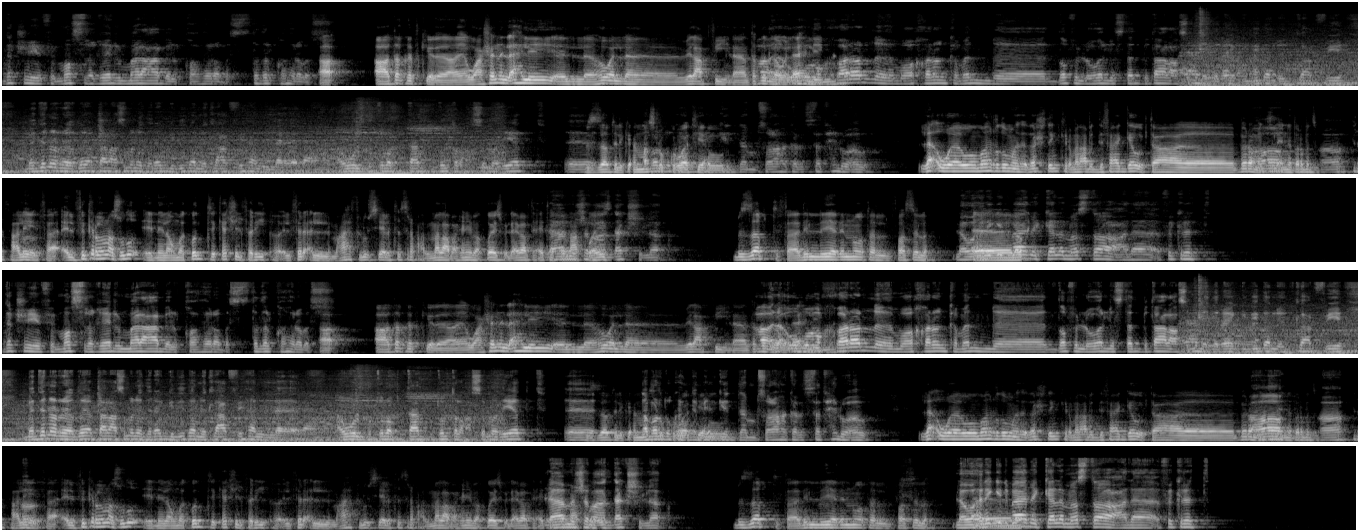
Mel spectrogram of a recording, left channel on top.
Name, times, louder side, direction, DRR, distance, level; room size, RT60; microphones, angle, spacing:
voice 1, 0.0-3.2 7.5-16.6 16.9-18.8 19.2-19.5 20.0-22.2 26.0-26.4 26.7-27.0 27.3-27.5 32.5-33.7 35.3-35.5 36.7-39.2, right 5 dB, 60° right, 0.6 m, -24 dB
voice 2, 3.7-8.3 19.4-20.9 22.7-26.7 27.1-33.2 34.4-36.5 36.8-37.3, left 4 dB, 35° left, 0.5 m, -21 dB
sound 1, 11.8-18.6, right 1 dB, 80° right, 5.0 m, -30 dB
26.0 x 11.0 x 2.7 m
head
